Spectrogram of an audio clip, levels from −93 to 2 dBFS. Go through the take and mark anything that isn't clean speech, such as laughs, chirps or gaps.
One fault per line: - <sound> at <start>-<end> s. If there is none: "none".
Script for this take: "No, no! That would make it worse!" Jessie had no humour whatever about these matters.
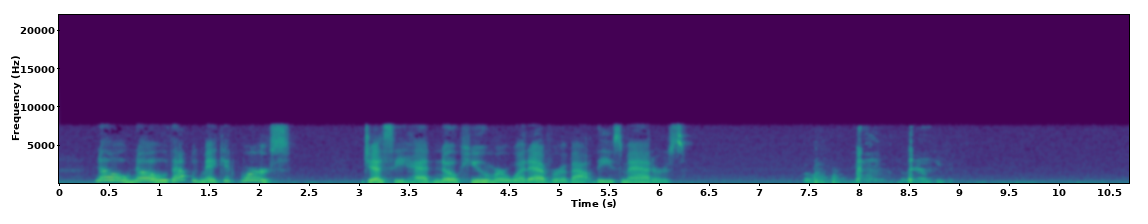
- throat clearing at 7.4-9.0 s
